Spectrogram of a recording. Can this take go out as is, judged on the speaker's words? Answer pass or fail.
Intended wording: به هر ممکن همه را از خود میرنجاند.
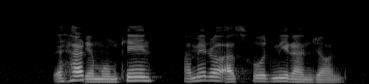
pass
